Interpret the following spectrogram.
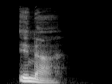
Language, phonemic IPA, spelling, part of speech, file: German, /ˈɪnɐ/, inner, adjective / preposition, De-inner.ogg
- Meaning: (adjective) inner; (preposition) within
